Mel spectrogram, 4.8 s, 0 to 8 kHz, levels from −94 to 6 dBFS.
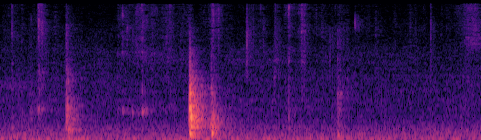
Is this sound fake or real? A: real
